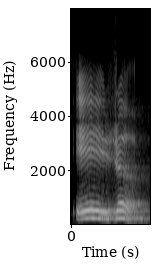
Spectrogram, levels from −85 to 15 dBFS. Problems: low volume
